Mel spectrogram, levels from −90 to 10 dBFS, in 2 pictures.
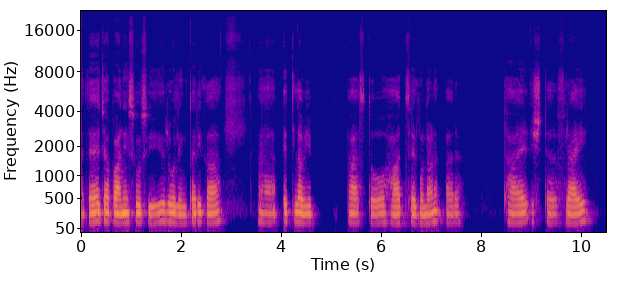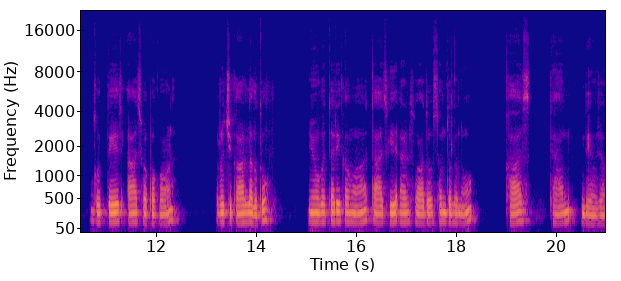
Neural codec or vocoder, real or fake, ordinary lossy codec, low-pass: vocoder, 44.1 kHz, 128 mel bands every 512 samples, BigVGAN v2; fake; Opus, 64 kbps; 19.8 kHz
